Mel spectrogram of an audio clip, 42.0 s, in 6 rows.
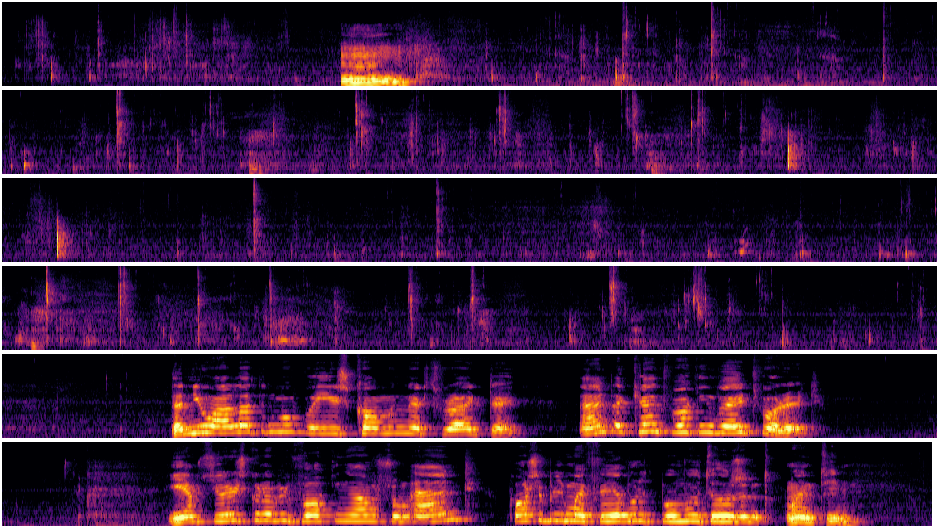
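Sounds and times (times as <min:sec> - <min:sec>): person biting and chewing sandwich: 0:00.0 - 0:29.1.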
